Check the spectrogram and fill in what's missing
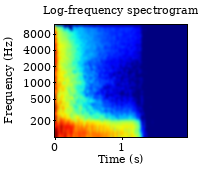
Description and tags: Kick Of God Wet 018
drum, god, kick, pack, realistic, set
